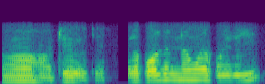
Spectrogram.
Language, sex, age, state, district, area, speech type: Odia, male, 18-30, Odisha, Subarnapur, rural, conversation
